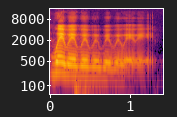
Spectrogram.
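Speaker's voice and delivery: a fast burst of waits that drops away; rapid protest. Retold or imitated. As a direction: cut him off in disbelief. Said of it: "I was like".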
